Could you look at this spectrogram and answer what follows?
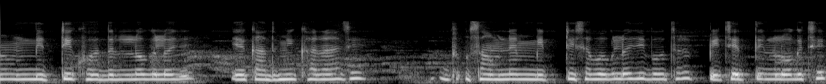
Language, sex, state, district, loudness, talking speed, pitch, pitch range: Angika, female, Bihar, Begusarai, -16 LUFS, 145 wpm, 235 Hz, 230-255 Hz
